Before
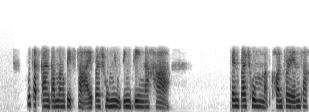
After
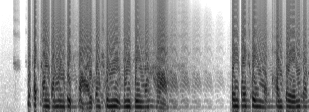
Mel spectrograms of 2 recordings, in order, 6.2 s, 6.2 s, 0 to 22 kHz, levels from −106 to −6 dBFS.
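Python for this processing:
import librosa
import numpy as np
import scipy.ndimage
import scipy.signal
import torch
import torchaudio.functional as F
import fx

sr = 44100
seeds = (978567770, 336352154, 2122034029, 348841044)

y = fx.halfwave_hold(x, sr)
y = fx.env_flanger(y, sr, rest_ms=11.6, full_db=-11.0)
y = fx.echo_warbled(y, sr, ms=233, feedback_pct=46, rate_hz=2.8, cents=106, wet_db=-19.0)
y = F.gain(torch.from_numpy(y), 2.0).numpy()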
